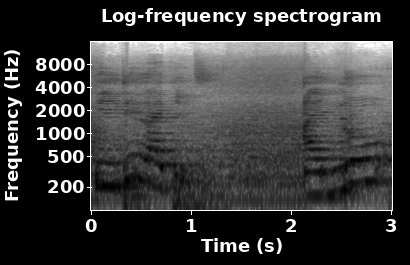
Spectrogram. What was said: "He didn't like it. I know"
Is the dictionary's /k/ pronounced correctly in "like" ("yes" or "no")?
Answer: yes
